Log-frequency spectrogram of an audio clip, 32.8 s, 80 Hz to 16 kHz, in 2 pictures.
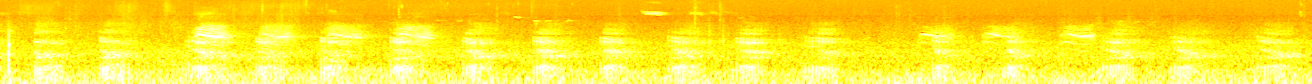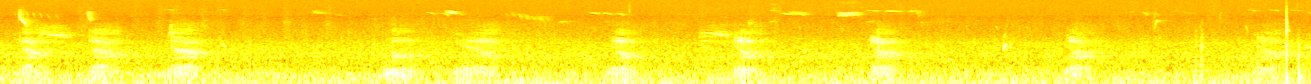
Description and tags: Roaring male Deer in Mating season
Recording made in "de Amsterdamse Waterleiding Duinen" near Zandvoort in august 2011.
The deer are roaring to find a mate. The funny thing with this recording is that there is a crow cawing simultaneously with the deer 4 times in a row. Coincidental? :P
ambience, ambient, birds, bulderen, bulderende, conifers, crow, deer, duin, duinen, dune, hert, herten, kraai, male, mating, naaldbomen, roaring, vogels, wind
